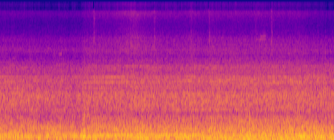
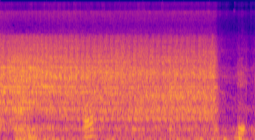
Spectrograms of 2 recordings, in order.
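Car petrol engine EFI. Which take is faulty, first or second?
second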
